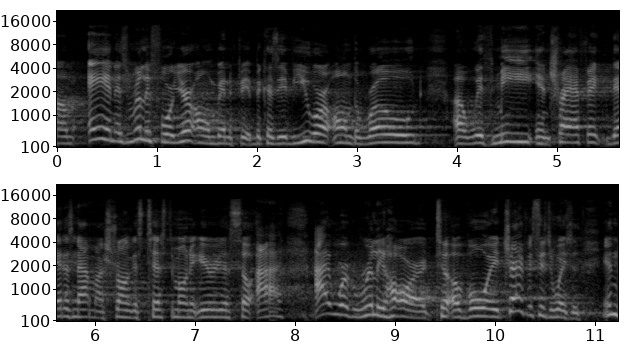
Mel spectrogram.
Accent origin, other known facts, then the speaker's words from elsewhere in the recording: Dallas, Texas, United States; I'm from Dallas.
